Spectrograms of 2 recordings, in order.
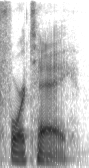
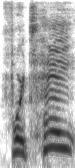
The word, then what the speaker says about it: forte: Forte in music is F-O-R-T-E. And it's correctly pronounced forte. In, like, when you're talking about someone's strength or ability, it's again spelled F-O-R-T-E. And technically, it should be pronounced fort. Comes from the French. It should be pronounced fort, not forte.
